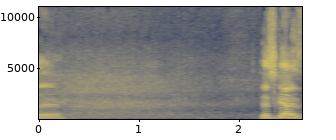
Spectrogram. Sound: laughter

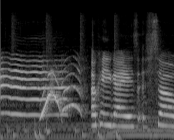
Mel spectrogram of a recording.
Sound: excited shouts

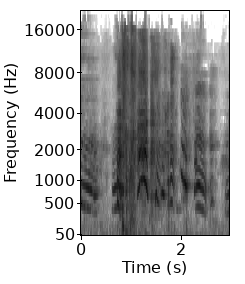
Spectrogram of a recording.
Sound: baby laughs; sneezing

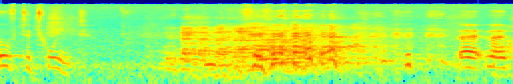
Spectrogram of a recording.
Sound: laughter

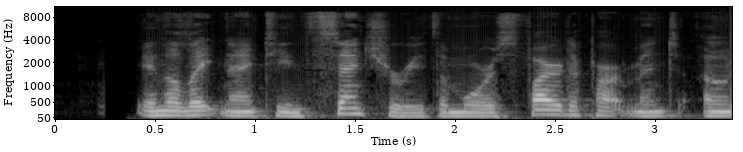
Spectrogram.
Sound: voiceover

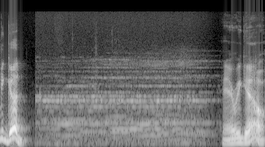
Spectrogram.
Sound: computer chimes

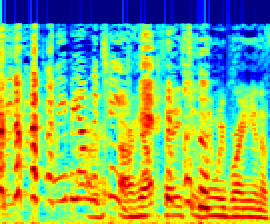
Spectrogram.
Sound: woman laughing

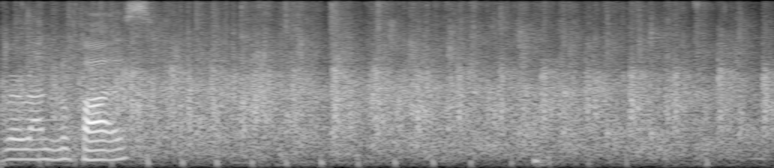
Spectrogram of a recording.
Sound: audience applauding

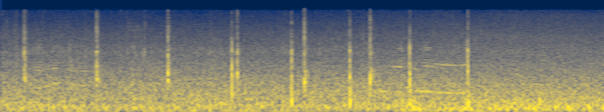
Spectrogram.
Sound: team claps

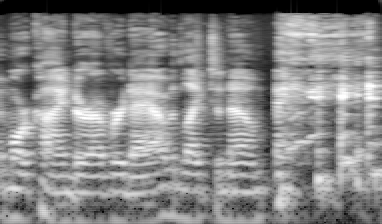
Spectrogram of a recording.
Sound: laughs

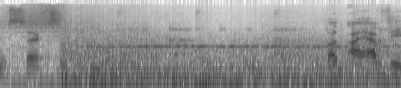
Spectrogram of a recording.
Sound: explosion blasting

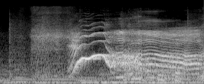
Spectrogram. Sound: sniffing

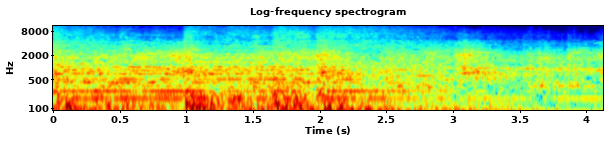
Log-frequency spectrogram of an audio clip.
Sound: chanting "uva"

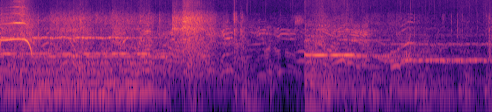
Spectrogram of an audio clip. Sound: party goers chattering

